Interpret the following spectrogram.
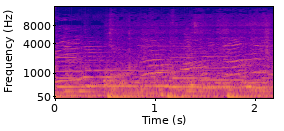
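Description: Background music with a steady beat, about one beat every 0.6 seconds, and a gliding melody line over it.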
